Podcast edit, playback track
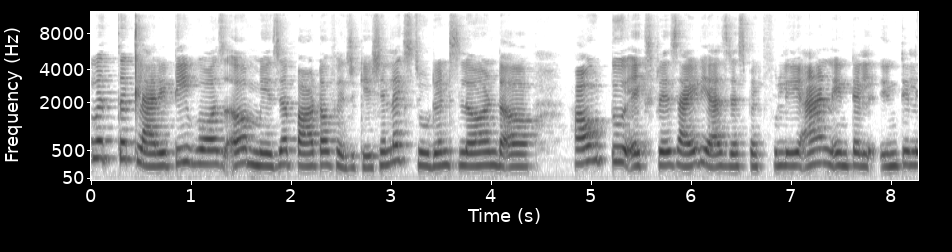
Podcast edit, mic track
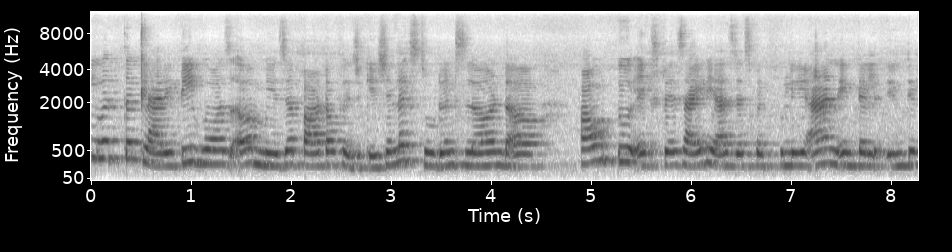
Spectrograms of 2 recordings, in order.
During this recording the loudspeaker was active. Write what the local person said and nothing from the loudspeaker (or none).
none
